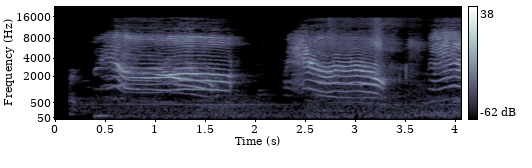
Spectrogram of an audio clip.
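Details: Pet kittens meowing: two long, drawn-out, slightly wavering meows, then the start of a third, with a faint low background hum.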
